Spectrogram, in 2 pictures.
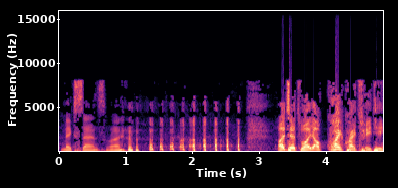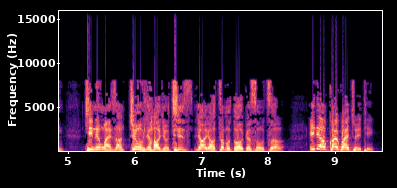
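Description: High-voiced man preaching a lively sermon. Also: brisk, no room sound. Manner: animated, mixes English words into his speech; exclaims hallelujah and amen. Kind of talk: sermon storytelling.

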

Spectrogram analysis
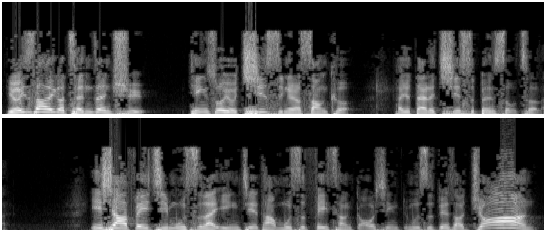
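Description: A male preacher with a notably high voice tells a story to his congregation, bursting into hallelujah and amen. He talks in an animated way and mixes in English words. The recording is dry and close, with no room sound. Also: moderate pace, dry recording. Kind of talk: sermon storytelling.

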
